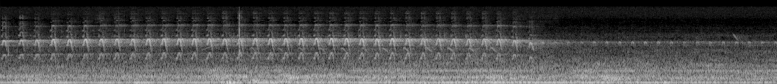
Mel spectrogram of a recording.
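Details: Northern flicker calling in spring, April 28 2014, warm weather under a clear blue sky: a long, steady volley of rapid, piercing notes about three per second for five seconds over a persistent low mechanical drone.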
